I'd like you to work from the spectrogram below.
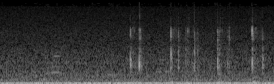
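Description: Typing a chat message on a computer keyboard: a few scattered, light key clicks in loose bursts over a steady low hum.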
